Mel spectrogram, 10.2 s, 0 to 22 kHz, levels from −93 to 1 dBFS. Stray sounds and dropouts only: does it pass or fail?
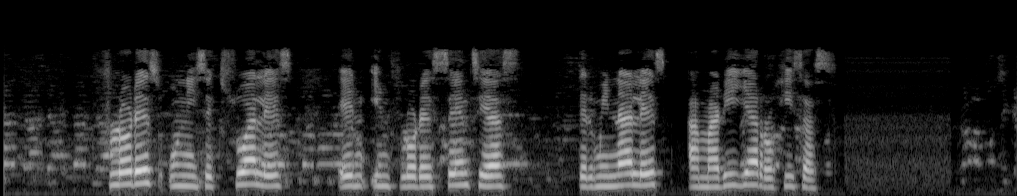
pass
